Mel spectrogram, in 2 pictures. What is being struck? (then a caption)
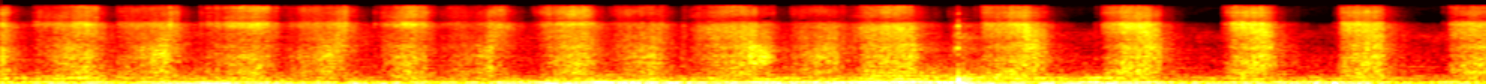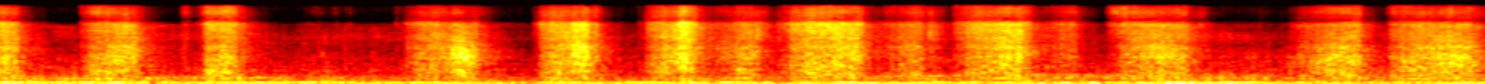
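Soapy woven textile rug. Gloved hands scrub a soapy, foamy patterned woven rug lying flat on a terrazzo floor with a stiff hand brush. Steady, repeated bristle strokes make bright, wet, rasping swishes over a constant low rumble.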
